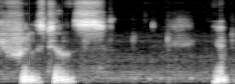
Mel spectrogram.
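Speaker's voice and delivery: ordinary delivery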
